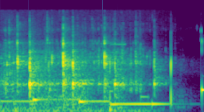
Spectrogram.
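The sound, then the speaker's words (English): Ice clinks as a classic Persian sharbat with plenty of ice, grated cucumber and fresh mint is stirred. Bright glassy taps come in an irregular run, thin out near the end, and one last clink follows. “That, my friends, is pure audio refreshment. Otherwise known as the sound of the grand dame of Iranian cooking in the U.S. making a classic icy Persian treat. It's called Sharbat.”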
